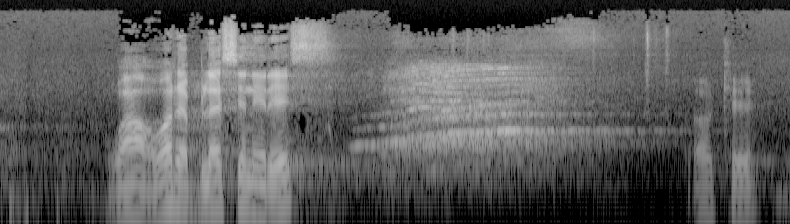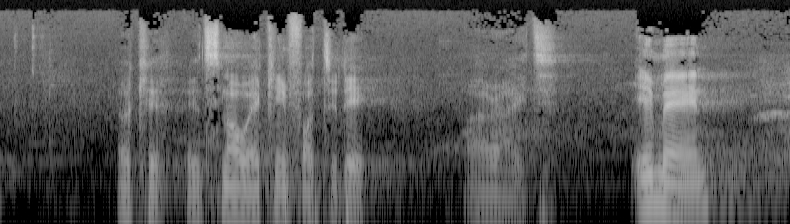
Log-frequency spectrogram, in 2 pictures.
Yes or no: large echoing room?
yes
